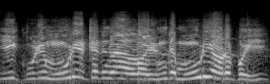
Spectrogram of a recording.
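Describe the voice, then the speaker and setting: An anxious household helper. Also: male voice, very high-pitched, fast, very noisy. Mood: worried. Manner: anxious, deferential. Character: worried male helper, respectful to his employer. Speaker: film character, household helper. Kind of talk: 1990s film acting.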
